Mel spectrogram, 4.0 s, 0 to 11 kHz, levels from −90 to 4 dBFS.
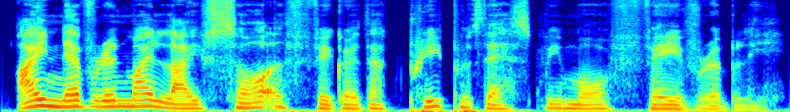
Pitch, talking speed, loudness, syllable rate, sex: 130 Hz, 195 wpm, -19 LUFS, 5.8 syllables/s, male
